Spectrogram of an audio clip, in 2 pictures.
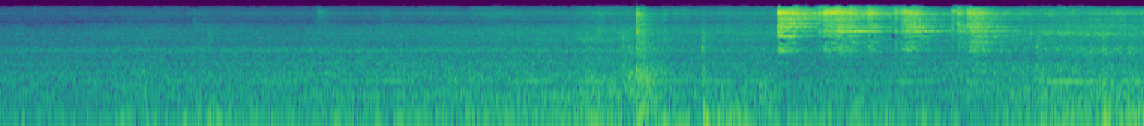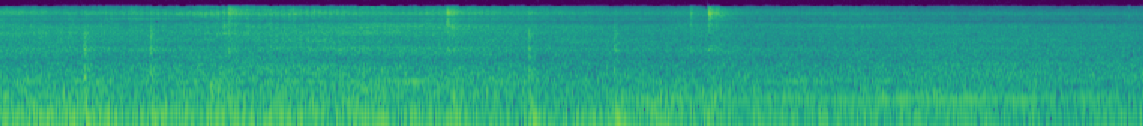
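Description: Diesel train moving through the station with a low rumble that grows louder. A high-pitched metallic squeal comes about five to seven seconds in, and there are a few sharp clicks.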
